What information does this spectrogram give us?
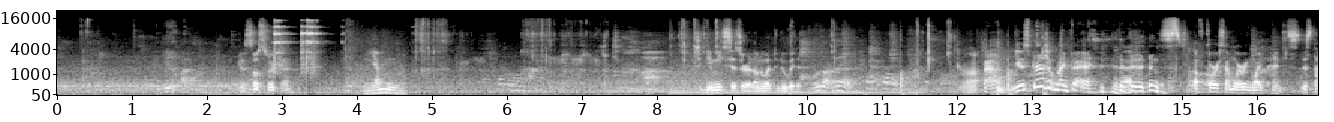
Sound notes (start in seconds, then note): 5.2 sighs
